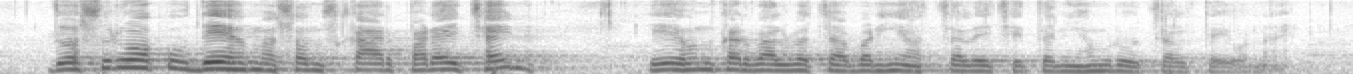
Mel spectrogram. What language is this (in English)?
Maithili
